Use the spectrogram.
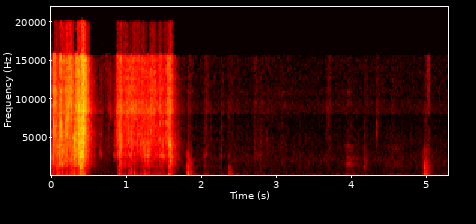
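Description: Tarot cards being shuffled by hand, with several quick riffling bursts early on, then scattered softer card taps and one last flick, quiet and close in a calm room.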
